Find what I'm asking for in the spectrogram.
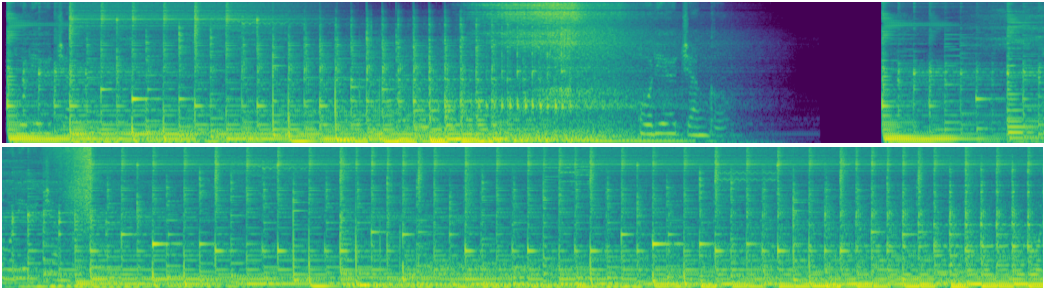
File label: synth logo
